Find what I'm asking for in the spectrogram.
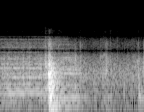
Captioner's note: door closes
